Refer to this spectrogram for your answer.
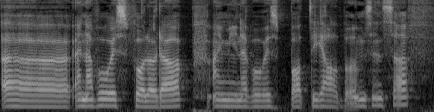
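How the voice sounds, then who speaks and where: A woman speaks with a French accent. Her pitch is fairly low. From France. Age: 30s. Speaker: longtime fan. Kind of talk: casual chat.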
